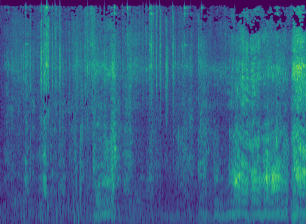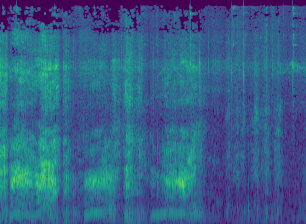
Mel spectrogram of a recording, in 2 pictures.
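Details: Two Rottweilers, Merlin and Sonja, playing the chase me game: rumbling, harmonic growls in long loud bouts through the middle of the recording, separated by short pauses, with softer rustling and movement noise before and after.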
